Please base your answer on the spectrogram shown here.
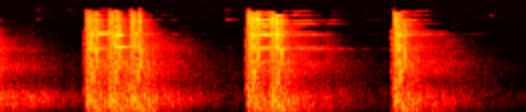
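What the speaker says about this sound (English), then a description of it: "let's shoot a little bit faster, see, make sure it cycles" A rifle fitted with a rapid-attach buttstock adapter fires three loud, close shots about a second apart, each sharp crack trailing off into a ringing outdoor echo before the next.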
